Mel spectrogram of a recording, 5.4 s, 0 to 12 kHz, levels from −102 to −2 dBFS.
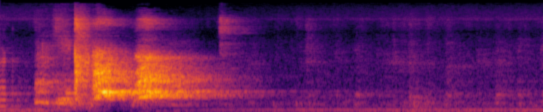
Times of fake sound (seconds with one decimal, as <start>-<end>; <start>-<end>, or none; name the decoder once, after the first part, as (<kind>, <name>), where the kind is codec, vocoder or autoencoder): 0.4-1.3 (codec, SNAC)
